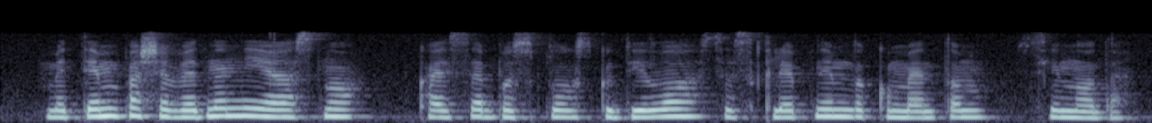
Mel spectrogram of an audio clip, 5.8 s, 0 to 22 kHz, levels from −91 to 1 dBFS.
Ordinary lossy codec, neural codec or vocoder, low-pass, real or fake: none; none; 7.2 kHz; real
